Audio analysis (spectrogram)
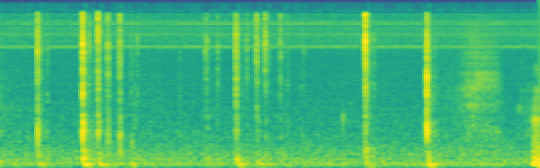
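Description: Quiet, scattered clicks of typing on a computer keyboard as a search is entered, irregular bursts of keystrokes with pauses, close and faint, no talk.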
